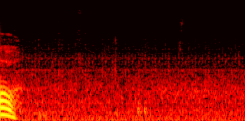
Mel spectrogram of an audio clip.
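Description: A man's voice ends a word at the very start. Then a faint, steady, low background rumble follows, the ambience heard from inside a parked car.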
